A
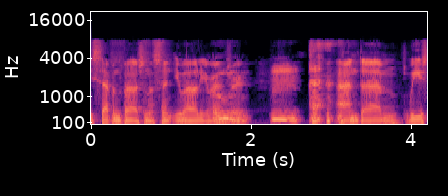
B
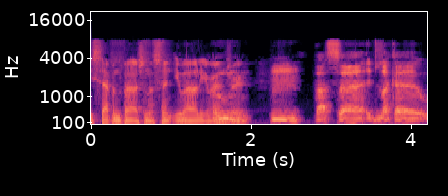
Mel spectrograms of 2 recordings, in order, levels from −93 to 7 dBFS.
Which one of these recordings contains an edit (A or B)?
A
